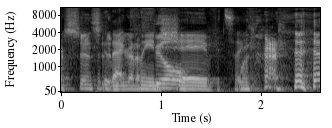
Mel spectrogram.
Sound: both laugh

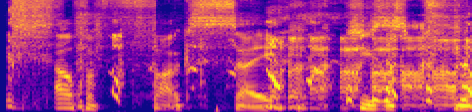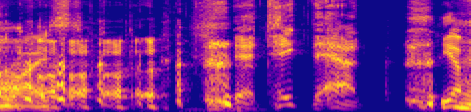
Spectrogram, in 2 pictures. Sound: laughter

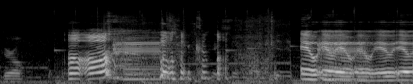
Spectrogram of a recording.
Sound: buzzer rings

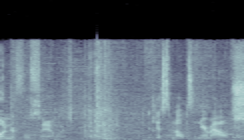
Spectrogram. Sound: door closes

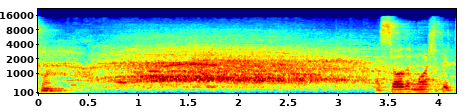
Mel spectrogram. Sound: audience cheering

